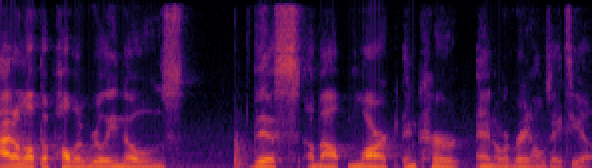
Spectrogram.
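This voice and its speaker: This man's pitch is very deep and low, and his intonation stays fairly even. He sounds somewhat breathy and speaks at a fairly slow pace. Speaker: podcast co-host. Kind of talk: casual interview. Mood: earnest, supportive. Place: home room. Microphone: lapel.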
